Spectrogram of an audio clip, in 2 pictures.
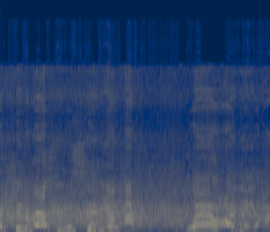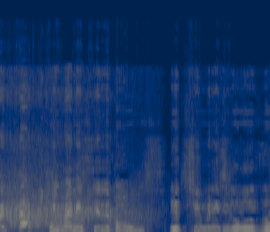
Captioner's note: laugh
